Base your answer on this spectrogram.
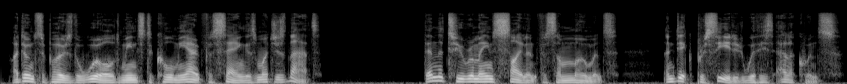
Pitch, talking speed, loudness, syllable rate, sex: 105 Hz, 210 wpm, -19 LUFS, 6.1 syllables/s, male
